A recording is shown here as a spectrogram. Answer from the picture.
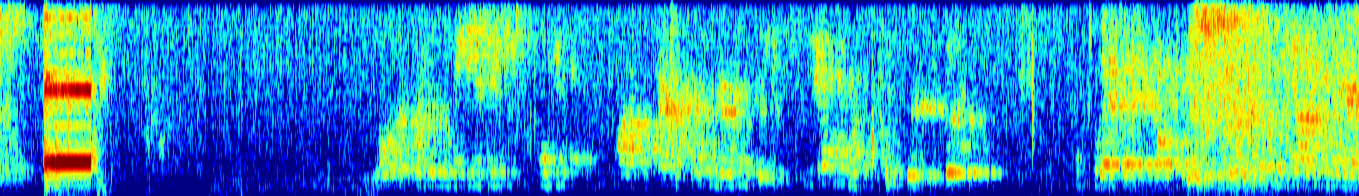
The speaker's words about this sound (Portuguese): Grave o seu recado. Você só será tarifado após o sinal.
